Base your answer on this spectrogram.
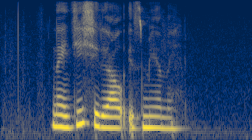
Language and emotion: Russian, neutral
